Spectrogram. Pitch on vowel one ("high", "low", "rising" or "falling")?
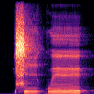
low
